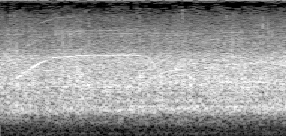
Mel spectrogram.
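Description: Baseball fans at Fenway Park cheer and applaud for Red Sox pitcher Derek Lowe during an Athletics at Red Sox game, a dense, steady roar of crowd noise filling the whole moment.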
